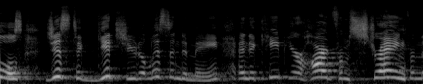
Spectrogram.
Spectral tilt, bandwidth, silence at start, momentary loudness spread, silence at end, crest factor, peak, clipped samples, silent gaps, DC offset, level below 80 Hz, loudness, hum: -2.5 dB/octave; 16 kHz; 0 s; 11 LU; 0 s; 18 dB; -14 dBFS; under 0.1%; none; under 0.1%; -74 dBFS; -33 LUFS; none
